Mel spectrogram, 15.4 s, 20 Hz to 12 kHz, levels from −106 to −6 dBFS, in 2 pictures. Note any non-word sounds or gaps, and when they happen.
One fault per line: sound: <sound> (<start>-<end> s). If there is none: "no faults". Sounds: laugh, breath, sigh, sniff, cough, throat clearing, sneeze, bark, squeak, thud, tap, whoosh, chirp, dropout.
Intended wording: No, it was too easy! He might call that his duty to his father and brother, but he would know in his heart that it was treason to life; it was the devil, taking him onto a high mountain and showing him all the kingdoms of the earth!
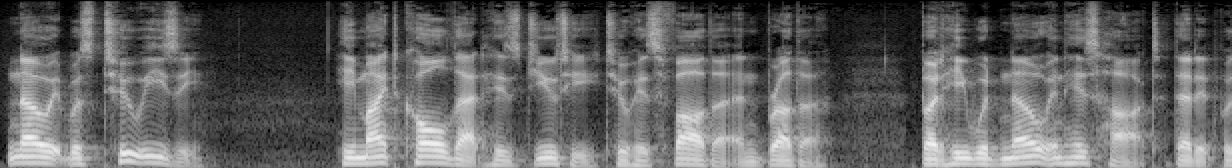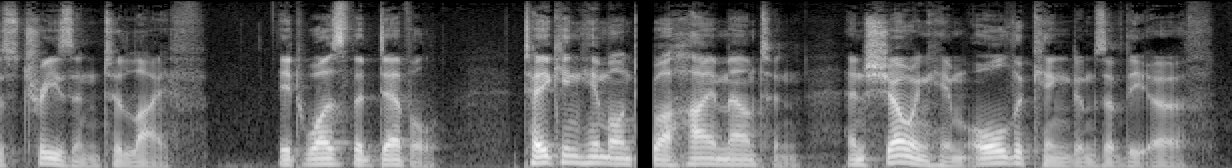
sound: dropout (11.7-11.8 s)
